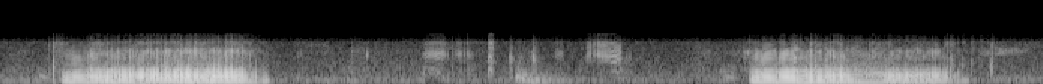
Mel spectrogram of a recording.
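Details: Two loud, rattling snores on breathing in, about four seconds apart, with quiet breathing between them; a person snoring.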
